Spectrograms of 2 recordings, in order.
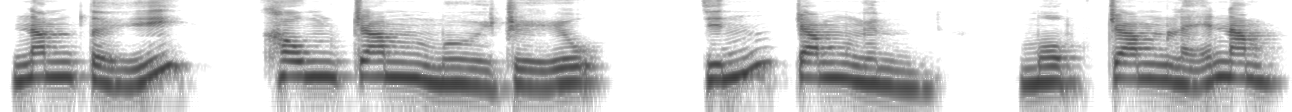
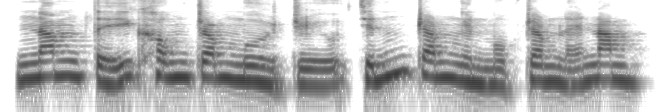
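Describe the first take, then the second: First: Very slow, chunk by chunk; teacher's slow chunked count; slow demo reading. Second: Whole number in one smoother run; fluent teacher's reading; faster reading. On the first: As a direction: lay out each chunk slowly. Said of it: "다시 한번 해보겠습니다". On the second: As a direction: pick up the pace for one full pass. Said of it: "좀 더 빨리 읽을 수 있도록". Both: Shown as a demonstration.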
